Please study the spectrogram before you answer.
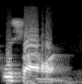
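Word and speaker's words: أُسَرًا: hayatil mukallafin afradan wa usaron. Bacanya itu hamzahnya di dhamma ya, wa usaron wa jama'atin wa ummatan.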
